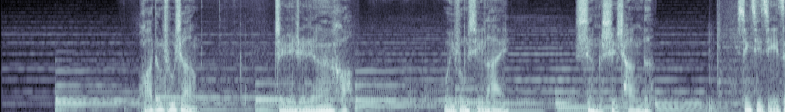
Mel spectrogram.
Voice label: 男, 质感磁性; 华灯初上

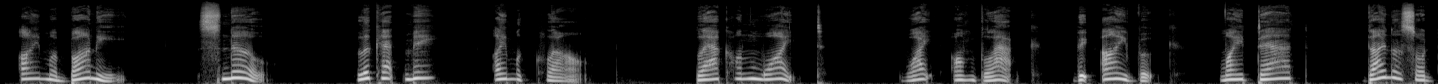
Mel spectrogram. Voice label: 女 英文 绘本

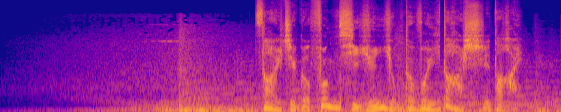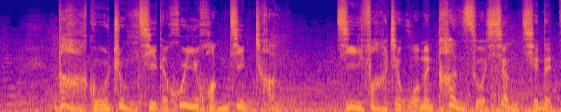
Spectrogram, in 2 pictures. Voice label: 男,大气恢弘; 大国重器

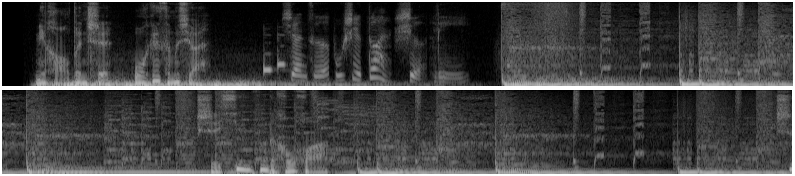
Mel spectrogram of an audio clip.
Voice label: 男 TVC广告 汽车; 梅赛德斯奔驰

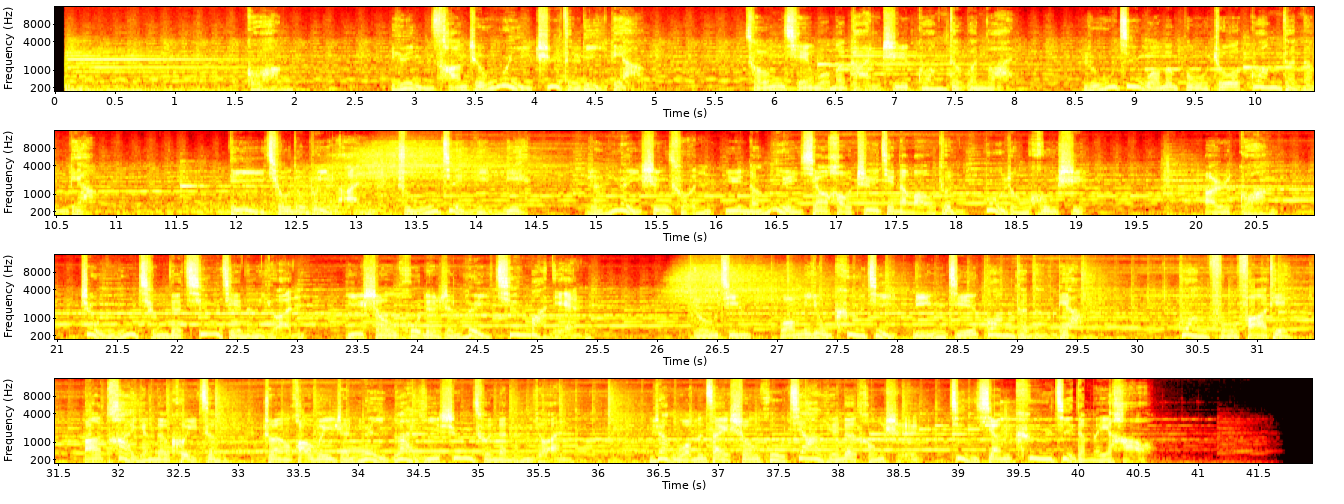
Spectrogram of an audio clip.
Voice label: 男 科技时尚 汇报; 光电科技汇报

